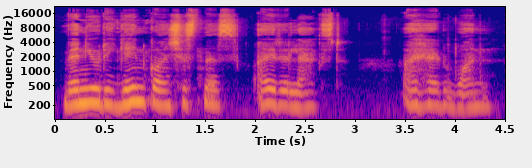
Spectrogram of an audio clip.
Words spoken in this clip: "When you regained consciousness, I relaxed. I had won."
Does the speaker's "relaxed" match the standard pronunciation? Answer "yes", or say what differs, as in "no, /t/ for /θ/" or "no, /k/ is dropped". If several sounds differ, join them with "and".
yes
